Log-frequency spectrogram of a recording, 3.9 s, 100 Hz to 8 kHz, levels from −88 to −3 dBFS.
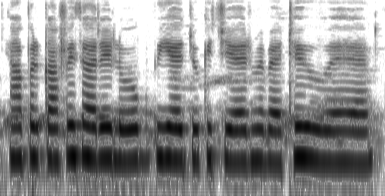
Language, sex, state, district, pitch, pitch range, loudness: Hindi, female, Jharkhand, Deoghar, 225 Hz, 220-235 Hz, -13 LUFS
